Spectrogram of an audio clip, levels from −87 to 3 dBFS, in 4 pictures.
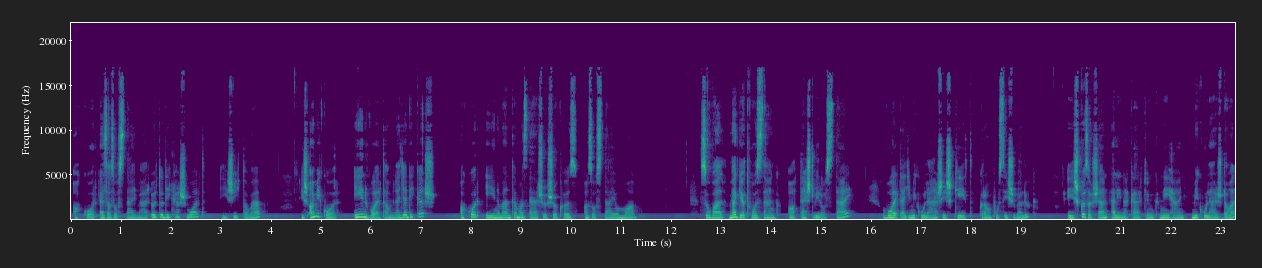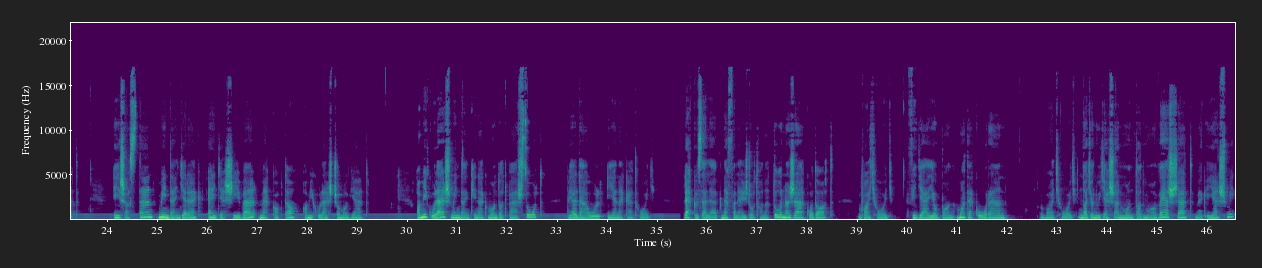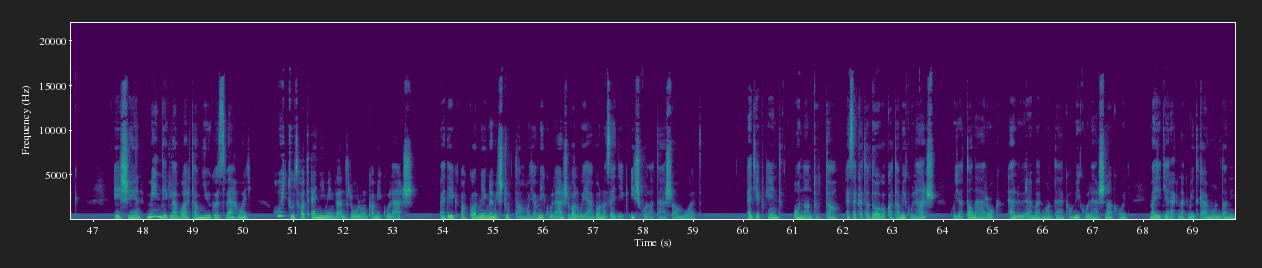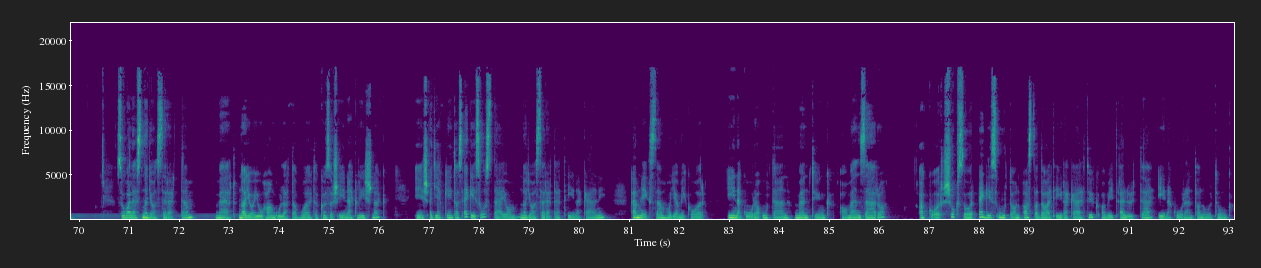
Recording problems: electrical hum; faint; until 35 s and from 44 s to 1:14; 50 Hz, 25 dB below the speech

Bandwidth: 17 kHz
